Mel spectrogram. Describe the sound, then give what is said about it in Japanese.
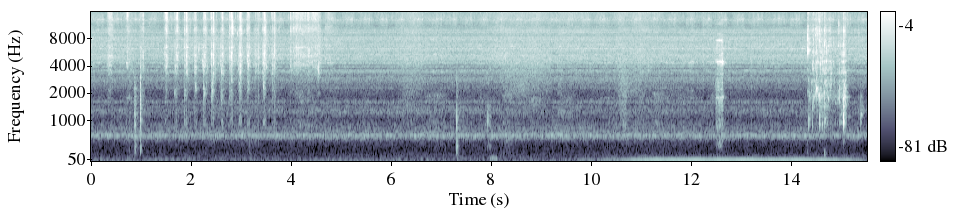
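A bamboo tea whisk is swished through hot water in a bowl, making a run of many quick, soft, rhythmic splashing strokes. Quieter stretches follow, with a few light taps and a faint low hum, all at low volume. “茶筅をお湯になじませます。”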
